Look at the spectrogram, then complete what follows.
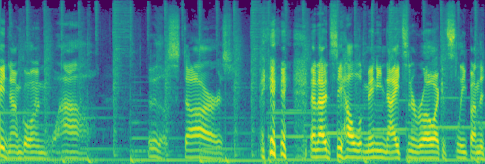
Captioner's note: laughs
